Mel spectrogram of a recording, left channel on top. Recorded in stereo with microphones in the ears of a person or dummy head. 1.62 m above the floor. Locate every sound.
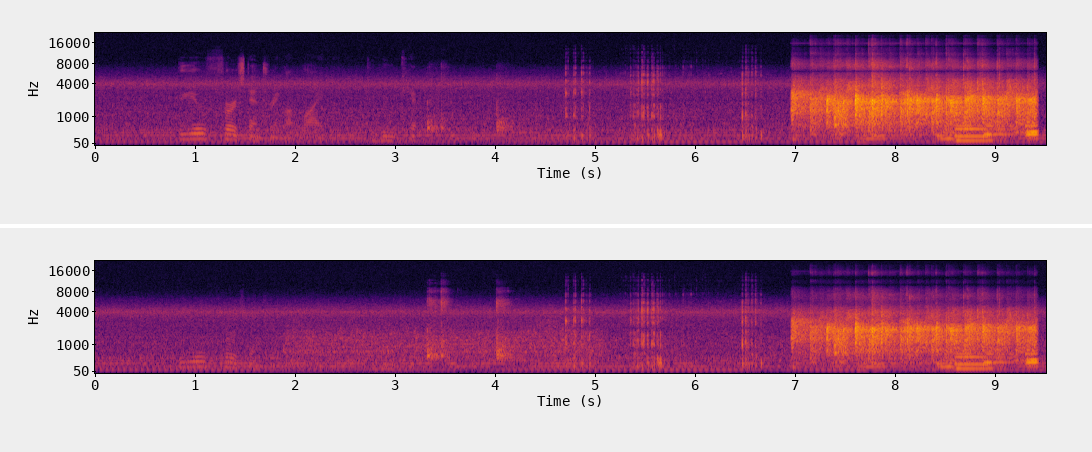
0.8 s a man speaking: 65° left (ahead or behind)
3.3 s footsteps: 45° right (ahead or behind)
4.7 s chewing: 15° right (ahead or behind)
7.0 s a clap: 15° left (ahead or behind)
